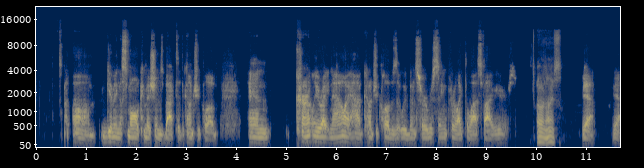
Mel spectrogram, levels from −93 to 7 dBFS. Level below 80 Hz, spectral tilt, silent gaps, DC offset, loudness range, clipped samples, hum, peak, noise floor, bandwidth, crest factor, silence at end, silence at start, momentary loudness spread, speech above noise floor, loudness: -70 dBFS; -3.5 dB/octave; none; under 0.1%; 3 LU; under 0.1%; none; -4 dBFS; -49 dBFS; 12.5 kHz; 22 dB; 0 s; 0.45 s; 17 LU; 24 dB; -25 LUFS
